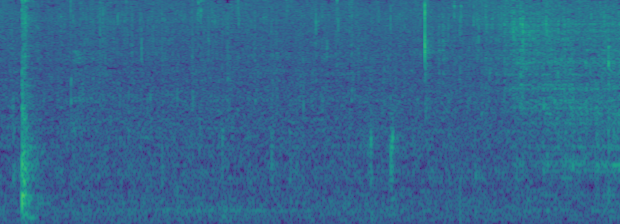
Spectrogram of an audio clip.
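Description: Bananas fry in hot oil with a faint, steady sizzling hiss, a sharp click at the start and a few small pops toward the end.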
